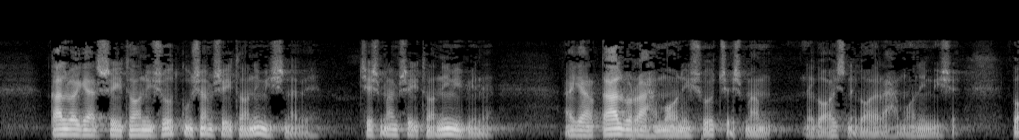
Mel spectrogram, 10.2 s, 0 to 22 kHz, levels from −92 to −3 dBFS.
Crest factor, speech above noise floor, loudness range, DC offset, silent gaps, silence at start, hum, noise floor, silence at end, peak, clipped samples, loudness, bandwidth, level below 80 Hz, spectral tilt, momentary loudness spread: 26 dB; 31 dB; 5 LU; under 0.1%; none; 0.5 s; none; -59 dBFS; 0 s; -4 dBFS; under 0.1%; -28 LUFS; 8 kHz; -56 dBFS; -6 dB/octave; 16 LU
